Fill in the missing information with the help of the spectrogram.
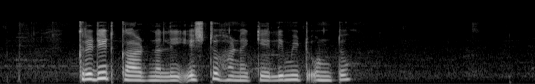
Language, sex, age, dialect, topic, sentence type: Kannada, female, 31-35, Coastal/Dakshin, banking, question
